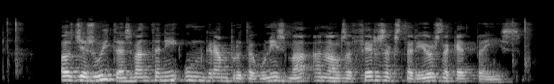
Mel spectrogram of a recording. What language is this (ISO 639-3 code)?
cat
